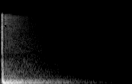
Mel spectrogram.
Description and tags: VSH-04-fist-thump-concrete wall-short
Concrete foley performed with hands. Part of my ‘various hits’ pack - foley on concrete, metal pipes, and plastic surfaced objects in a 10 story stairwell. Recorded on iPhone. Added fades, EQ’s and compression for easy integration.
concrete, concrete-wall, concretewall, crack, fist, hand, hit, hits, human, kick, knuckle, pop, slam, slap, smack, thump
